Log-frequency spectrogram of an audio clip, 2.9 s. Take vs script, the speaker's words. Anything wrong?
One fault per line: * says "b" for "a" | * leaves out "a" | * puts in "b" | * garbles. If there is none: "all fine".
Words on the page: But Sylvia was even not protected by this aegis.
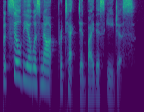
* leaves out "even"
